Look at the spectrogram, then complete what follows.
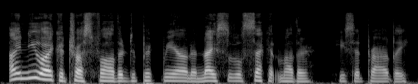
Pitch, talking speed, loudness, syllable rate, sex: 165 Hz, 260 wpm, -21 LUFS, 6.0 syllables/s, female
